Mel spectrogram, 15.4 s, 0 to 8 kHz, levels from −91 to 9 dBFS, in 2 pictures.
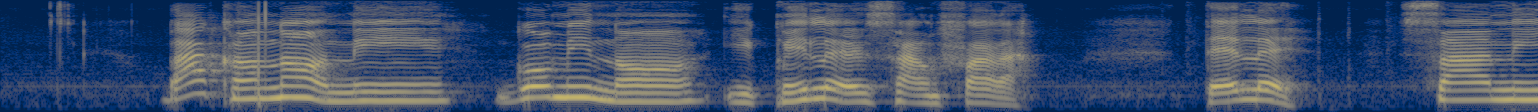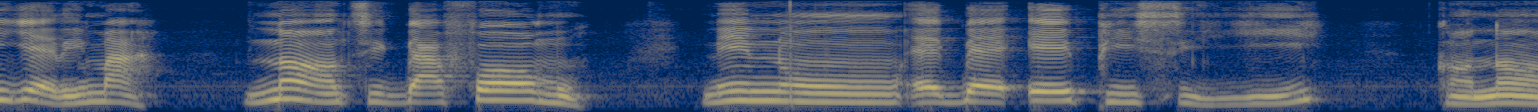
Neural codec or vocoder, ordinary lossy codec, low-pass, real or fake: none; none; none; real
